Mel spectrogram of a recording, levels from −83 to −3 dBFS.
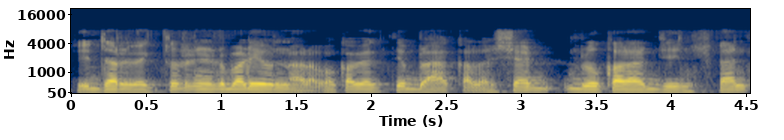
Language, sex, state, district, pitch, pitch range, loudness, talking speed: Telugu, male, Andhra Pradesh, Sri Satya Sai, 115 Hz, 110-120 Hz, -19 LUFS, 185 wpm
